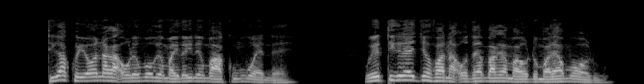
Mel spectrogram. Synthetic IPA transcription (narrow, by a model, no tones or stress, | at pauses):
tiɣakweɔnaɣaoɾemoɣemaiðɔinemakumwɛnɛ | wetiɣeɾɛd͡ʒɛhɔvanaʔoðɛmaɣɛmaondomaɾeamɔɾu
